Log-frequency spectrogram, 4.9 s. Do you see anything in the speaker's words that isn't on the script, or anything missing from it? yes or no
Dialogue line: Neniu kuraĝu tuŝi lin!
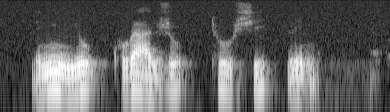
no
